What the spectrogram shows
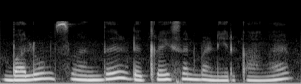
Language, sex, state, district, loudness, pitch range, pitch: Tamil, female, Tamil Nadu, Kanyakumari, -14 LUFS, 200-245 Hz, 220 Hz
